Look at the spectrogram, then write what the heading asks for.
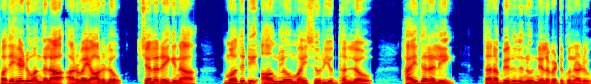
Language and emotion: Telugu, neutral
